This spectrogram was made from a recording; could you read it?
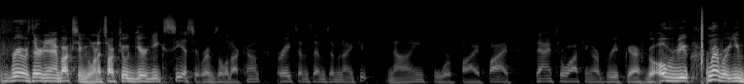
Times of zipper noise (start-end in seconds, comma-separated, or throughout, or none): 1.28-2.56, 6.02-6.66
